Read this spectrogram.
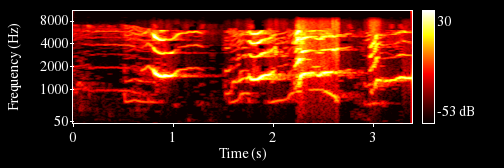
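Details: A young Alaskan Malamute puppy wails indoors in long, wavering, high-pitched moans with rich overtones, several drawn-out cries in a row, broken by one short gap.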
